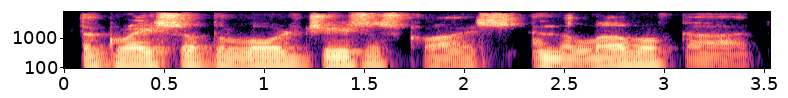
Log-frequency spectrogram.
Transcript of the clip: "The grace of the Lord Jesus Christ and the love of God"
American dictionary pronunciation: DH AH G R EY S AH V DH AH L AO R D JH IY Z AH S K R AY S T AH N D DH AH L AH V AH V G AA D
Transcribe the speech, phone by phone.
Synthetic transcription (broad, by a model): DH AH G R EY S AH V DH AH L AO R D JH IY Z AH S K R AY S T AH N DH AH L AH V AH V G AA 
